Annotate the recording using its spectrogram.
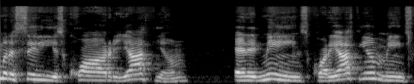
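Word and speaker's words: Kiriathaim: So y'all help me out when we get to that word, and we're going to pronounce it Quariathaim. It means two cities, like Dayton and Columbus.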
